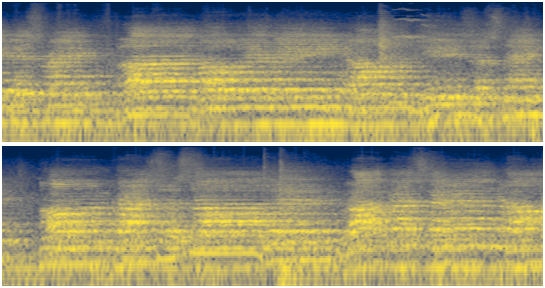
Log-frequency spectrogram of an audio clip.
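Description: A group of voices singing a hymn together, held notes in phrases of a few seconds each.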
